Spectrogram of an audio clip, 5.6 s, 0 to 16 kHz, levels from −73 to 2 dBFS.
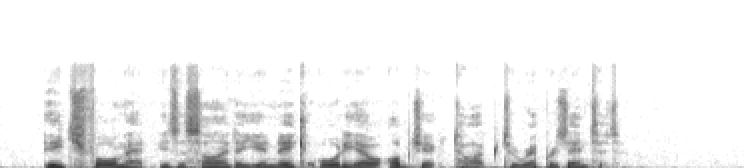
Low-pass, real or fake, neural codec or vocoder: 9.9 kHz; fake; vocoder, 22.05 kHz, 80 mel bands, Vocos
